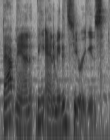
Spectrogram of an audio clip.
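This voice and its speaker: A woman's voice: low-pitched, very animated, a little slow. A woman reading a scripted top ten countdown as narrator, with music behind her. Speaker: narrator and host of a countdown video. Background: background music.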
